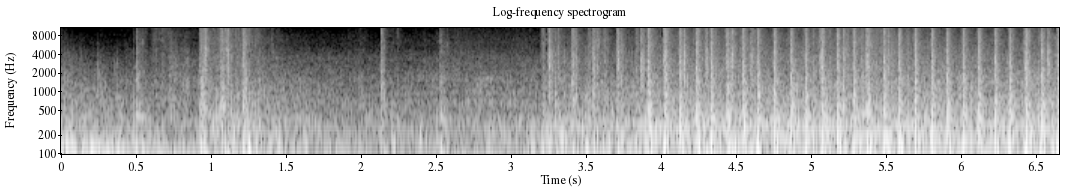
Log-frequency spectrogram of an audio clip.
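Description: Gunfire from the World War II shooter game Hell Let Loose: scattered loud single shots, then a dense rapid burst of automatic fire, with no talking.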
